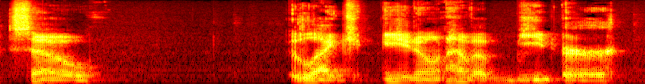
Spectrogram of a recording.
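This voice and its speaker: Male talk host, low-pitched, nerdy and playful, easygoing chat delivery. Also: steady tone, takes it slowly, a bit bright, breathy edge. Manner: chatty, self-described word nerd with playful asides. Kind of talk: casual chat.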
